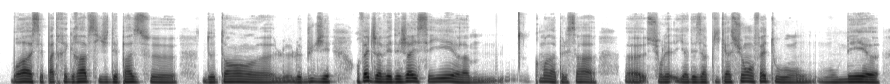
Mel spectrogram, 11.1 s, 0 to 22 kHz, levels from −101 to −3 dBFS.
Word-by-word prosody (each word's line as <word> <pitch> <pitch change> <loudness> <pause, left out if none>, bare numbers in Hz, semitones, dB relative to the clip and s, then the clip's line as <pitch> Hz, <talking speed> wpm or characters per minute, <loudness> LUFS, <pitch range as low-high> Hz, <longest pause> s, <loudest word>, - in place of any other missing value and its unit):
«B - - -8
ouah 130 0 +5
c'est 125 - -6
pas 115 - -3
très 125 0 -5
grave 130 +2 +3
si 130 - -10
je 115 - -5
dépasse, 120 +1 -1
heu, 110 -3 -2 0.3
de 115 0 -1
tant, 125 0 +1
heu, 110 0 -3
le 60 +2 -5
le 115 - -1
budget». 130 +1 0 0.3
En - - -4
fait, 165 +1 +7
j'avais 130 -2 +5
déjà 130 +4 +5
essayé, 145 +1 +1
hem, 110 -6 +1 0.8
comment 140 0 -4
on - - 0
appelle 110 -2 -3
ça? 120 -3 -4 0.4
Heu, - - -2
sur 115 - -7
les 120 - 0
il - - -6
y 120 - 0
a 115 - +1
des 115 0 0
applications 120 +5 -1
en 135 - +1
fait 140 +2 -1
où 125 - -1
on 110 +1 -3 0.2
où 110 -2 -7
on 110 - -2
met, 125 +3 +5
heu 115 -3 +5
125 Hz, 225 wpm, -22 LUFS, 115-130 Hz, 0.8 s, fait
